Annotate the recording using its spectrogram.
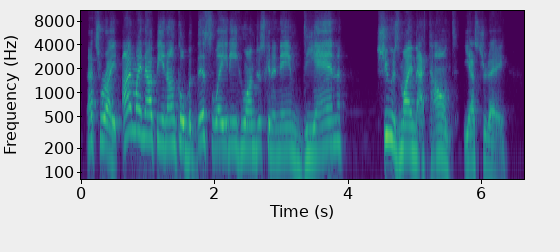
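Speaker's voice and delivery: ordinary talk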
